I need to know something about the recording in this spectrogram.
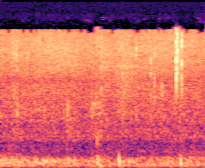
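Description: Near silence: the low room tone of a large hall, broken by a few faint clicks and taps, with one sharper click near the end.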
